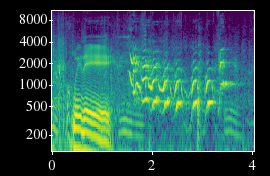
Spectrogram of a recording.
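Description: A pack of shelter dogs crowding at a gate, calling out: one long, lower cry that falls in pitch about half a second in, then a quick run of high yips and whines.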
